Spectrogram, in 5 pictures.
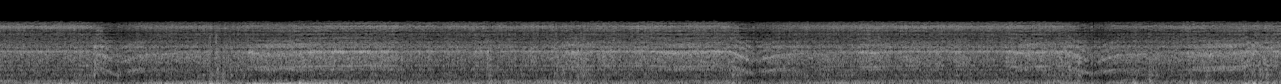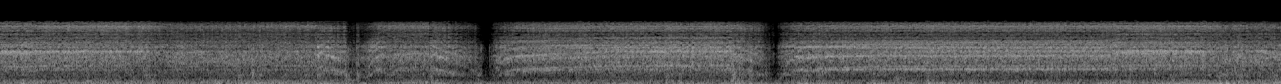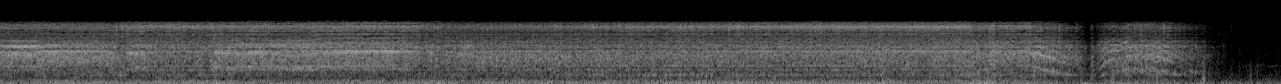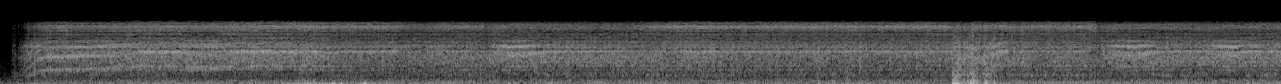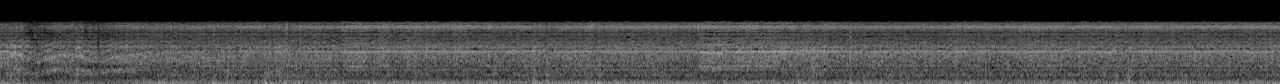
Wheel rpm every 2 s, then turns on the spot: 200, 220, 230, 210, 220, 200, 220, 220, 110, 180, 150, 210, 230, 220, 220, 230, 230, 230, 110, 100, 220, 230, 230, 230, 230, 210, 200, 230, 230, 230, 230, 230.
none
